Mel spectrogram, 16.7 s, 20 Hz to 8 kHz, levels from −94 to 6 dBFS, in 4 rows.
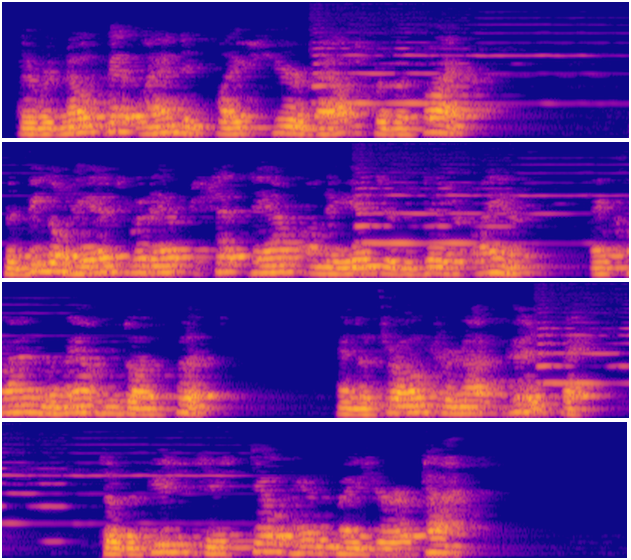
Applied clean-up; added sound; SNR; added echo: classical method WPE with log-MMSE.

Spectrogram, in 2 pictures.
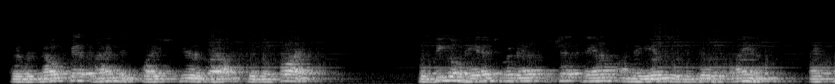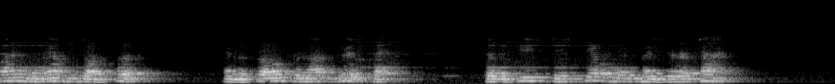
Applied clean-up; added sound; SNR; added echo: neural separator model SepFormer DNS4.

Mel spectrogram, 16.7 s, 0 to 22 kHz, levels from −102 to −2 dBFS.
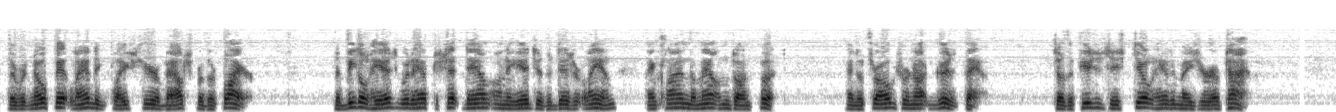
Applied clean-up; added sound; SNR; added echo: none; none; none; none.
